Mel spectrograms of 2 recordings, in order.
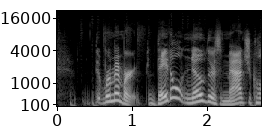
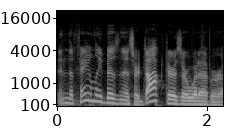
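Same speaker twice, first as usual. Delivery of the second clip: higher-pitched mock parental nagging; disapproving parents; 6 semitones higher than usual. Parents to Mario and Luigi about the family business, mock disapproval. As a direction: imitate parents belittling a career choice. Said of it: "Mario and Luigi's parents".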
